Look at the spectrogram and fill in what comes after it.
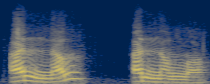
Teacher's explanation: Kena baca dengan tebal kerana huruf sebelumnya berbaris atas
